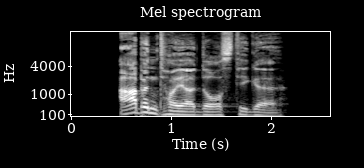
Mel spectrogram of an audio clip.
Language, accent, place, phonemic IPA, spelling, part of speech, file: German, Germany, Berlin, /ˈaːbn̩tɔɪ̯ɐˌdʊʁstɪɡə/, abenteuerdurstige, adjective, De-abenteuerdurstige.ogg
- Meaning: inflection of abenteuerdurstig: 1. strong/mixed nominative/accusative feminine singular 2. strong nominative/accusative plural 3. weak nominative all-gender singular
